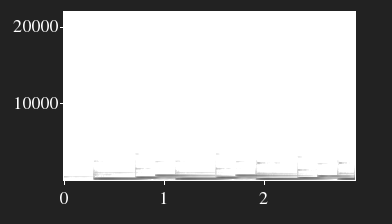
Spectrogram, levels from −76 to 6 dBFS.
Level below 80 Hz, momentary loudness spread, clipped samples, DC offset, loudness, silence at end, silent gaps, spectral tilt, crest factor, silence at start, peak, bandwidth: -68 dBFS; 3 LU; under 0.1%; under 0.1%; -38 LUFS; 0 s; none; -9 dB/octave; 10 dB; 0.3 s; -28 dBFS; 3.7 kHz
